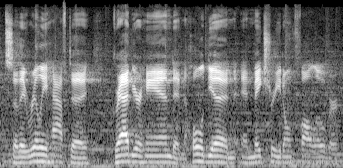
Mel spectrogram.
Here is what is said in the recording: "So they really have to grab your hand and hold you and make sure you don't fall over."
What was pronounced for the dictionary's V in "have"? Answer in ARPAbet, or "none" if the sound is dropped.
F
